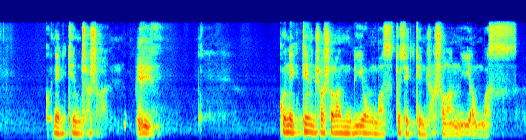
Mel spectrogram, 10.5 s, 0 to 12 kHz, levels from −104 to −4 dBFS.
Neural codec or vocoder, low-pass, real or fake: codec, 16 kHz, 2 kbps, FunCodec, trained on LibriTTS, 25 frames a second; 7.2 kHz; fake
